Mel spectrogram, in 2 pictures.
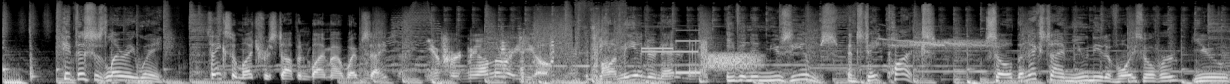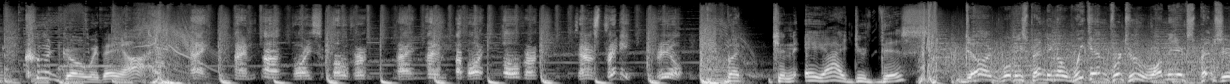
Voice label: personal greeting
